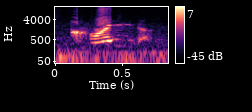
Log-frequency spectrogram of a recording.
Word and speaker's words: kratom: And it's pronounced kratom.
